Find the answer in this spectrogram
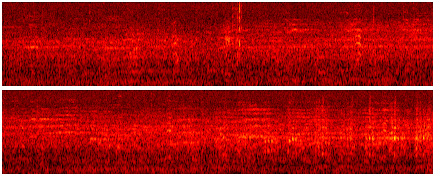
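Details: Northern gannet colony on the steep cliff face of Syltefjordstauran, Varanger, Norway: a dense background of harsh, grating calls from many birds, merging into a steady rumbling din with occasional louder cackles standing out.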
